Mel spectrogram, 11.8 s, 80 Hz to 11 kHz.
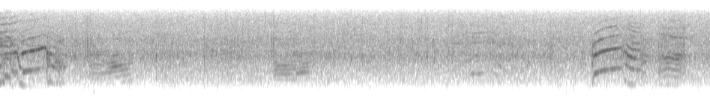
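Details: J Pod orcas picked up on the Point Robinson hydrophone on 14 December 2021: bursts of sweeping, harmonic whistled calls rising and bending, clustered at the start, near two and four and a half seconds, and loudest around ten seconds, over steady underwater hiss.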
